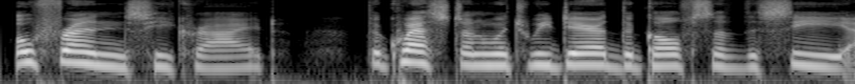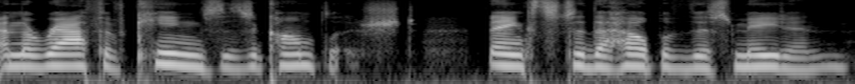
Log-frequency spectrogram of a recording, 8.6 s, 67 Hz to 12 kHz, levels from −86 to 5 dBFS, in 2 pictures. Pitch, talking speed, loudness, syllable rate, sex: 200 Hz, 205 wpm, -20 LUFS, 4.5 syllables/s, female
